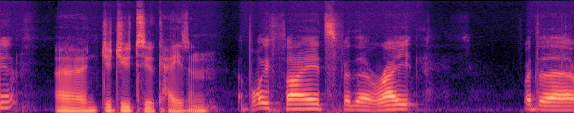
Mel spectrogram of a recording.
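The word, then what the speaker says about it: Jujutsu Kaisen: it's still in english yeah oh that's this jutsy kaizen is how you say it uh jujutsu kaizen a boy fights for the right for the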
